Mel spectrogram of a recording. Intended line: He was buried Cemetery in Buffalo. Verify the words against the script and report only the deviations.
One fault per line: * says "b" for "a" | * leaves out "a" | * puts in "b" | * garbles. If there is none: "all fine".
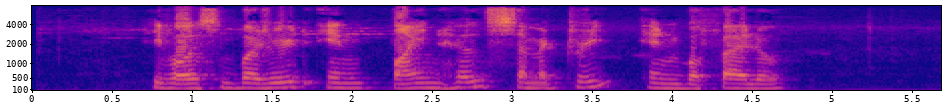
* puts in "in Pine Hill"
